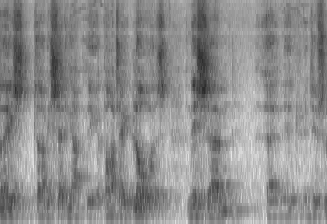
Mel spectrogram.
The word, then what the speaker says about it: apartheid: which means separateness uh we sort of pronounce it apartheid over here but that was a mistake when i think when the word groups this country apartheid is what it's called in south africa and i switched between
